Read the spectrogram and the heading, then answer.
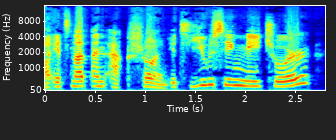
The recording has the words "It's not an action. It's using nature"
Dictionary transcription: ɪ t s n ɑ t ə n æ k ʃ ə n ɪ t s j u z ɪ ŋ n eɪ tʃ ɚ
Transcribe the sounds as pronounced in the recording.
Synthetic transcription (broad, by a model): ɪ t s n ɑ t ə n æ k ʃ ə n ɪ t s j u s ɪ ŋ n eɪ tʃ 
